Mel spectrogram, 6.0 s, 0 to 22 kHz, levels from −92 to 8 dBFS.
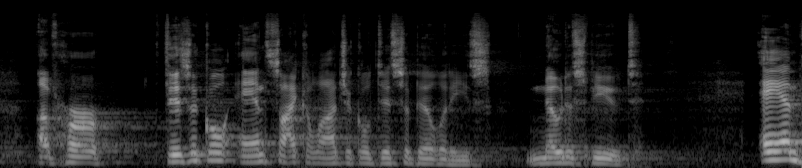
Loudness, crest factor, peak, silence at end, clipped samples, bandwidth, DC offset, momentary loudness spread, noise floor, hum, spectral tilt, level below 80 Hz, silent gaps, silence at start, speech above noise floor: -36 LUFS; 22 dB; -14 dBFS; 0 s; under 0.1%; 16 kHz; under 0.1%; 12 LU; -70 dBFS; none; -3.5 dB/octave; -80 dBFS; none; 0.3 s; 35 dB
